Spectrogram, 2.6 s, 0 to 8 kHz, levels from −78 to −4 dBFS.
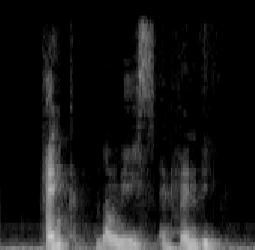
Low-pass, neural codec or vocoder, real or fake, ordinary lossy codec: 7.2 kHz; codec, 16 kHz in and 24 kHz out, 0.6 kbps, FireRedTTS-2 codec; fake; none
